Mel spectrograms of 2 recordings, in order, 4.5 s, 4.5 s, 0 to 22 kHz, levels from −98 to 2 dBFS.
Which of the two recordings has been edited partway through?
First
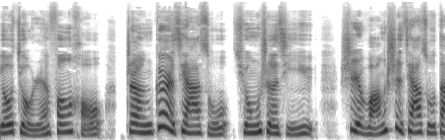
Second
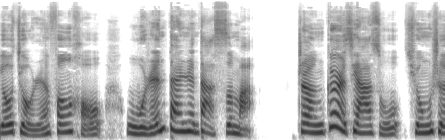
first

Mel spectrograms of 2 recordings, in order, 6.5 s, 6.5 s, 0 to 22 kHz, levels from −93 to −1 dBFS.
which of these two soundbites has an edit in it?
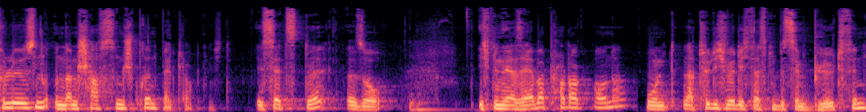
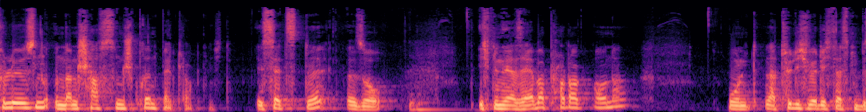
first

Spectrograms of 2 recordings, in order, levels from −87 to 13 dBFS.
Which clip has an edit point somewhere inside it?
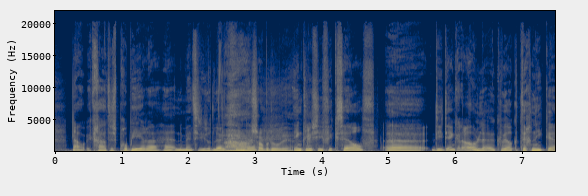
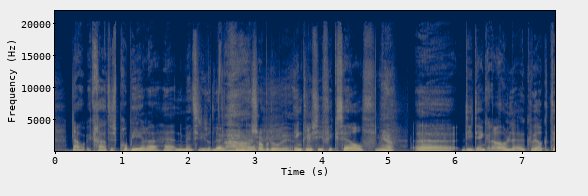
first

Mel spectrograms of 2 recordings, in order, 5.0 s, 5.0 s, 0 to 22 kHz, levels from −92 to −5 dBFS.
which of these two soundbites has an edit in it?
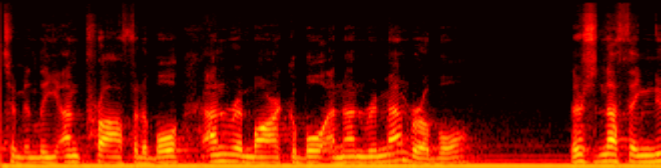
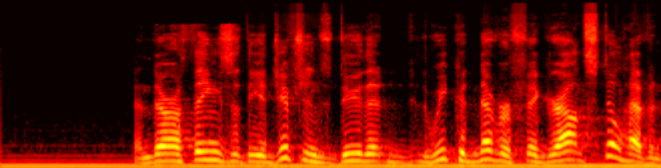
first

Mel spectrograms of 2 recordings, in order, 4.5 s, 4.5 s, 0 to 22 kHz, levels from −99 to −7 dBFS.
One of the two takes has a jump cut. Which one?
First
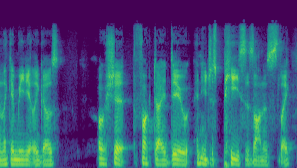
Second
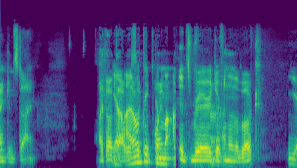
second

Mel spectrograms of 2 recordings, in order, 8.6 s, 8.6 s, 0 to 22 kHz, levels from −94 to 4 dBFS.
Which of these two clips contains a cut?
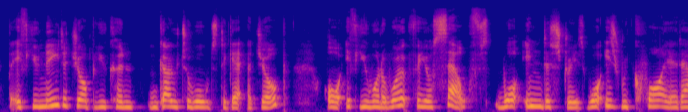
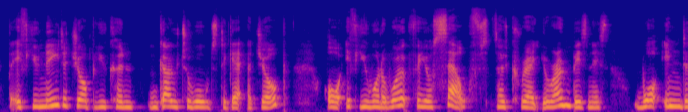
first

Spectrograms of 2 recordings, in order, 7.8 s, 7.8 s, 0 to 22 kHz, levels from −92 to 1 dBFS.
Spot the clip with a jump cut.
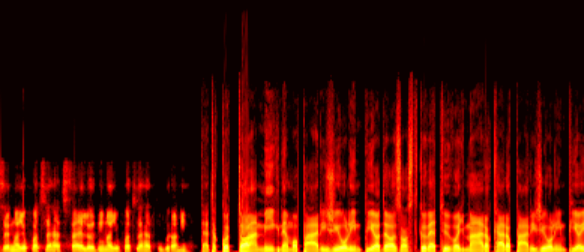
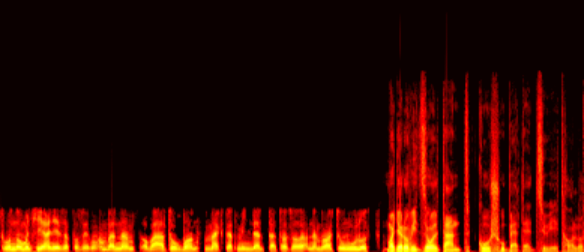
second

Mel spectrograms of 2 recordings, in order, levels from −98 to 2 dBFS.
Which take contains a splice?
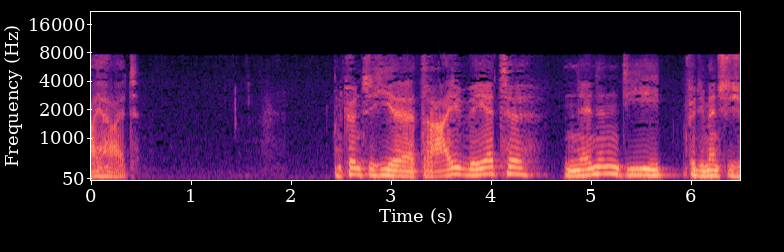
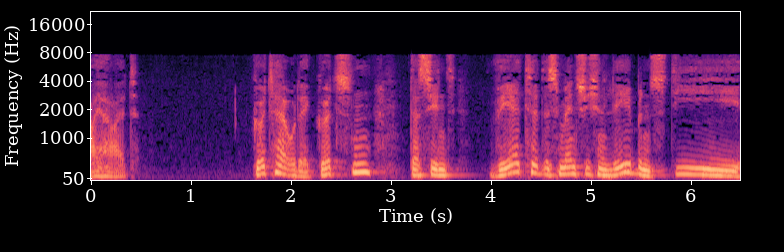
second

